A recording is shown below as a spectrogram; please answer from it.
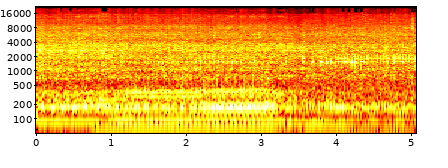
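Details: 1964 Triumph TR4 after tachometer rebuild, gauge cleaning and Lucas 30w ZDDP oil added, just started, no fuel pump heard at cranking: steady, even idle with smooth low beat, no knocks or misses; good oil pressure. Normal idle.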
